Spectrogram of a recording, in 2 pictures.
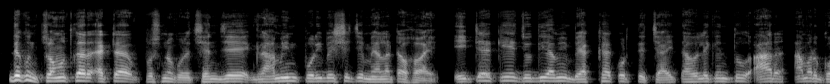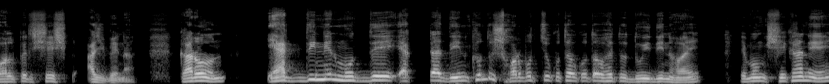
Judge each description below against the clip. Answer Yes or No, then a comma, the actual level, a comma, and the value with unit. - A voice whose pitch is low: No, medium, 150 Hz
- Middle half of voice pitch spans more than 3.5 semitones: Yes, average, 4.2 semitones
